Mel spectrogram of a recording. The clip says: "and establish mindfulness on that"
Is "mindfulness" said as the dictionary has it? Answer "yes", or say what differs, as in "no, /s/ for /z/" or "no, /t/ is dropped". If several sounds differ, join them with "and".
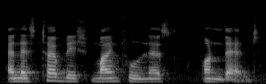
yes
